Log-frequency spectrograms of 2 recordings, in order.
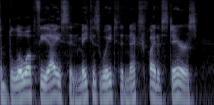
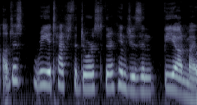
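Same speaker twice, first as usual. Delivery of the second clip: flustered hurry; 10 semitones higher, 3 dB louder than usual. A narrator's reading. Flustered Izuku leaving.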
